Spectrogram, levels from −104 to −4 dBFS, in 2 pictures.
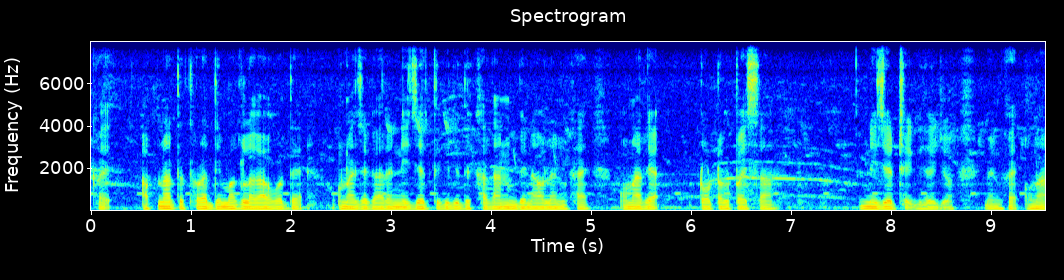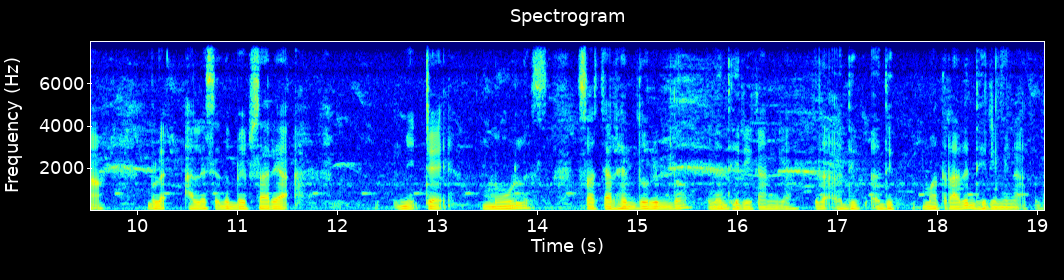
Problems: constant background noise, background conversations at intervals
